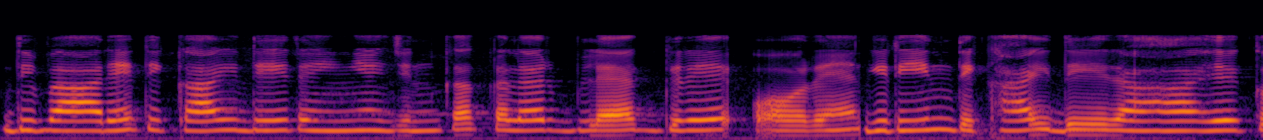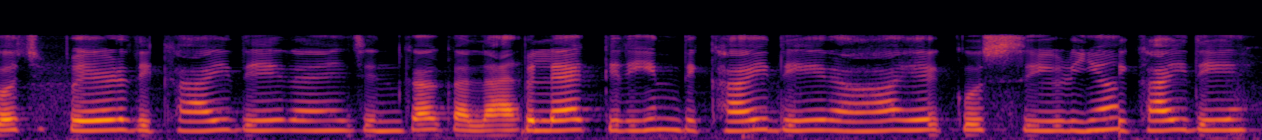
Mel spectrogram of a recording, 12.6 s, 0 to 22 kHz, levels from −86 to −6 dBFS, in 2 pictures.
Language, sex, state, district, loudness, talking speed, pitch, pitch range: Hindi, female, Bihar, East Champaran, -32 LUFS, 160 wpm, 280 Hz, 275-290 Hz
